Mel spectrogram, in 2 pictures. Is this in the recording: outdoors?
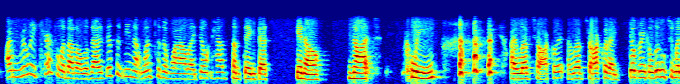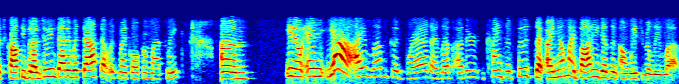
no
